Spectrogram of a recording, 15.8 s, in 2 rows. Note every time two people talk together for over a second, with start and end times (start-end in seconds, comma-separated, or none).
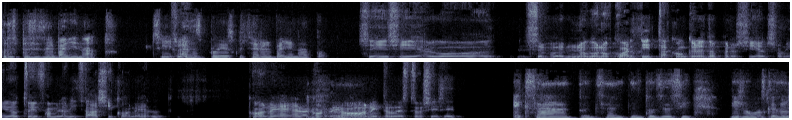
none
